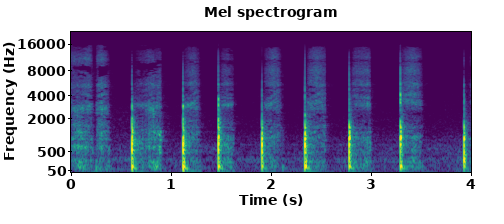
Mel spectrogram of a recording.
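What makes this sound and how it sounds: A hand writes letters with a stick of pink chalk on a large flat black chalkboard. Nine sharp, bright taps of the chalk meeting the board are heard, each followed by a short dry scratching stroke across the surface, in an uneven rhythm.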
